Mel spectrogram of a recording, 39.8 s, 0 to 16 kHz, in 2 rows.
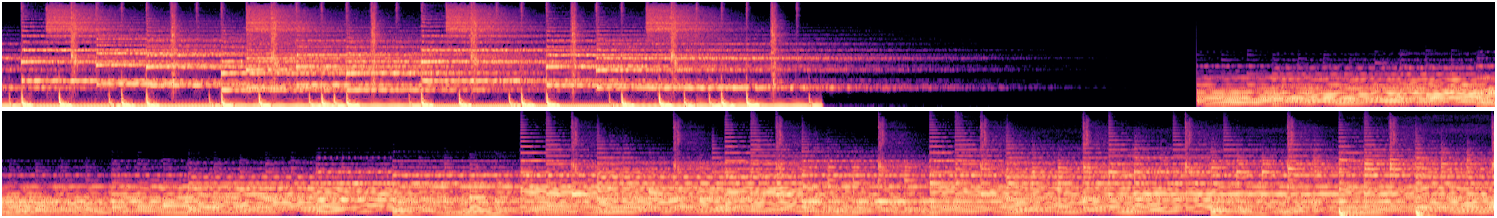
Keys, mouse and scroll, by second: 6.5 space, 6.8 click, 7.0 space, 9.1 click, 24.3 click, 28.2 click, 28.7 space, 29.0 click, 29.1 space, 31.4 click.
